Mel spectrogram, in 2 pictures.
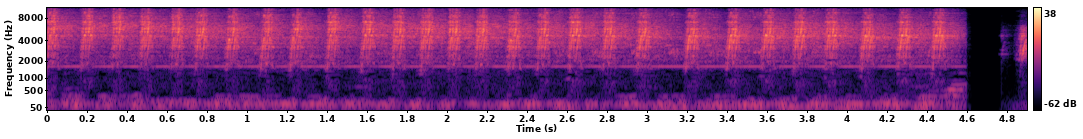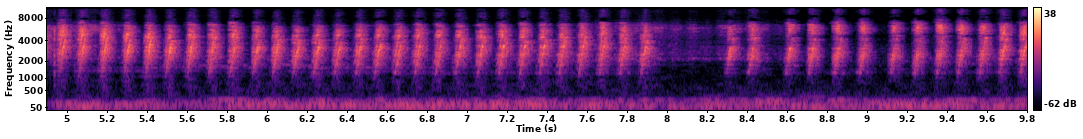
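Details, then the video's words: Ngebren song of a grey-cheeked bulbul, clear and energetic, used to teach champion songbirds: long harsh rattling trills of quick pulsed notes, a brief cut, then a slightly lower, evenly pulsed rattle continuing with a short pause near the end. "Masteran Cucak Jenggot Gacor Ngebren dan Jernih"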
